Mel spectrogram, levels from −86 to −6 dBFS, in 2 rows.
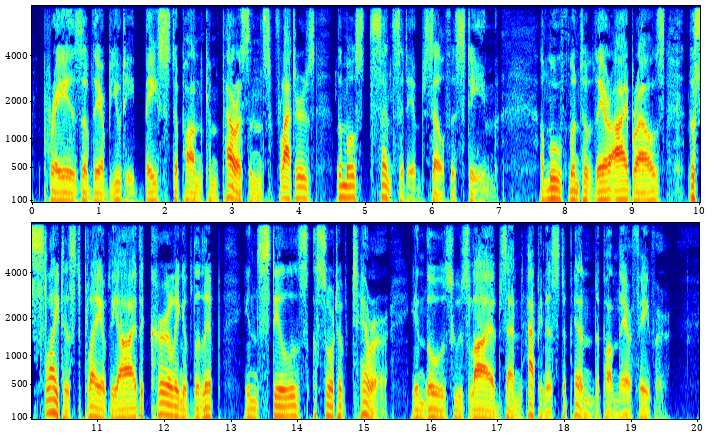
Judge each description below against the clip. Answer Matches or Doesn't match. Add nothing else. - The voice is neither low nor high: Doesn't match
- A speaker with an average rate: Doesn't match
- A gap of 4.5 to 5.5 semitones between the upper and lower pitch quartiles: Doesn't match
